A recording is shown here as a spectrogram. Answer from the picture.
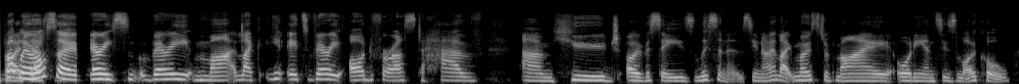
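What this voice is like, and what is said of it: Australian accent. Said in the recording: “I don't know if it's the accent or what, but it's hard for us to break outside the Australian market”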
